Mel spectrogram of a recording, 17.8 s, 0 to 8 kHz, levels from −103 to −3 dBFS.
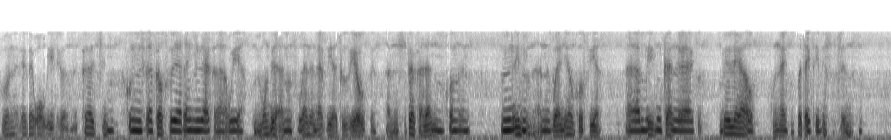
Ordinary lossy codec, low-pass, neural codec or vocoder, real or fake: AAC, 16 kbps; 7.2 kHz; autoencoder, 22.05 kHz, a latent of 192 numbers a frame, VITS, trained on many speakers; fake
